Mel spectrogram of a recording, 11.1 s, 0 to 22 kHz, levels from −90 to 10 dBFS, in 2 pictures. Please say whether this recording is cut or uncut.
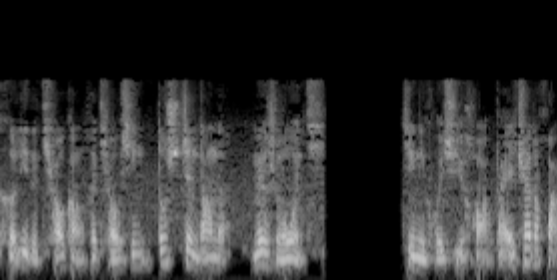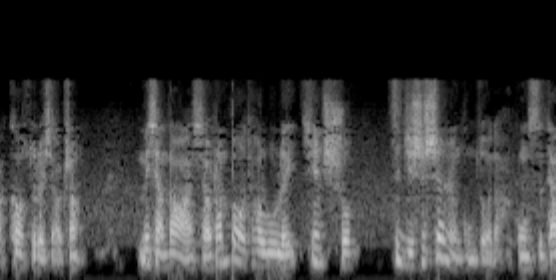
uncut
